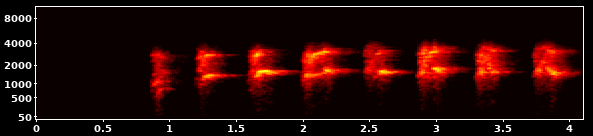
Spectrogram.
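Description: A dog barking in a quick, even series: about eight sharp barks, two to three a second, starting about a second in.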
